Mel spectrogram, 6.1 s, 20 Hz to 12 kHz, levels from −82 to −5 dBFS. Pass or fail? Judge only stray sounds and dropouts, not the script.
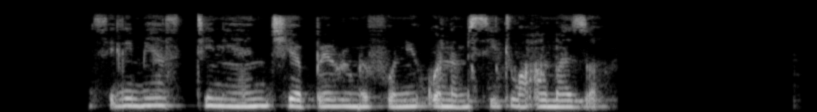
pass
